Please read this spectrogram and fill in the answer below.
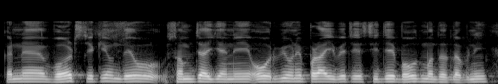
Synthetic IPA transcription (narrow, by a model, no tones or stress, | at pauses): kənːɛːʋəɾʈsd͡ʒeːkeːɦʊ̃nd̪eːoːsəmd͡ʒaːijãːneːoːɾbiːʊːnẽːpəɽaːiːʋɪt͡ʃɪst͡ʃiːd͡ʒeːbəʊt̪məd̪əd̪ləbnĩː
